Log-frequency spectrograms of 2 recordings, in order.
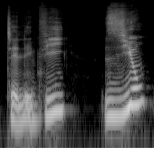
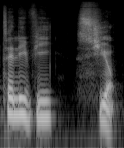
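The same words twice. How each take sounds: First: The consonant before -ion sounds like z. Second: The consonant before -ion sounds like s. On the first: The speaker calls it right. "when we have a z sound" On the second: The speaker calls it wrong. "and not"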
